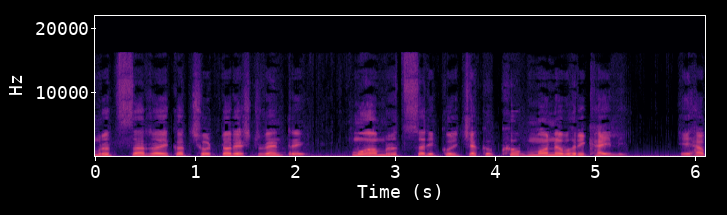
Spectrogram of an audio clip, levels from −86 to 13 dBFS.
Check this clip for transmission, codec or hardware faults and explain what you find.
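One fault runs through the whole speech clip: low bit depth without dither. The grain sits about 30 dB below the speech and is likely from truncation that fits 8 bits. Unlike steady hiss, it follows the signal and turns quiet passages gritty.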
